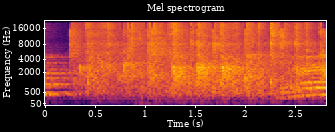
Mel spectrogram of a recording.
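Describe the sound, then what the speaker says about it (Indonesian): A classroom of students claps for a group of classmates, a dense, continuous patter of many hands at close range lasting the whole moment. "Ya, beri tepuk tangan untuk kelompok 2."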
